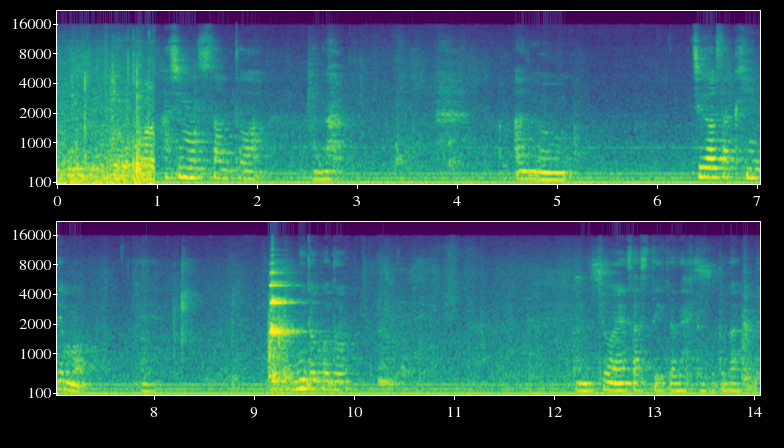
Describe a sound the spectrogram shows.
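A young woman speaks calmly and cheerfully close to a microphone.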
